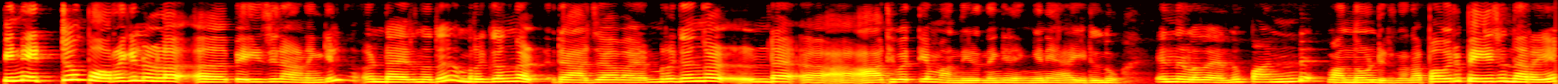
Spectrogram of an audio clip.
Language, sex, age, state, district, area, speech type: Malayalam, female, 18-30, Kerala, Pathanamthitta, rural, spontaneous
